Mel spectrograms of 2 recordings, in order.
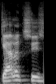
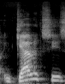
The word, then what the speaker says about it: galaxies: So uh galaxies and fantasies she both mispronounces by putting stress on the last syllable instead of the first one.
